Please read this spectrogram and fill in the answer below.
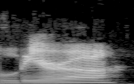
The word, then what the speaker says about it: lira: Okay, so Lyra. Okay, it's Lyra. Okay, perfect. So, Turkish Bitcoin volume soars as traders flee the Lyra.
